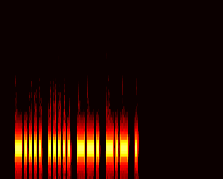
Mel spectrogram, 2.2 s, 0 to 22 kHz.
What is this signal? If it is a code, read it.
Morse code, heard as a keyed tone, about 50 wpm, 700 Hz. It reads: 65GKE
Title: Code Groups - 5 Letter:Numbers - 50wpm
